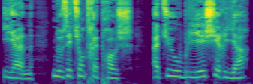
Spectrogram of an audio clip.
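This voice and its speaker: A man voicing a gentle young male swordsman, earnest and pleading, in a storybook reading. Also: sits high, measured pace, dry recording, studio quality, voice pushed up.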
